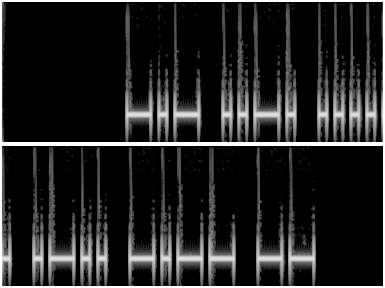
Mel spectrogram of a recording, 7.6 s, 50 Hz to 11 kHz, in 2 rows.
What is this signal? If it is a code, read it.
Morse code, heard as a keyed tone, about 15 wpm, 700 Hz. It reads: KF5LYM
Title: USA Call Signs - 6 Characters - 4x Character Spacing - 15wpm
